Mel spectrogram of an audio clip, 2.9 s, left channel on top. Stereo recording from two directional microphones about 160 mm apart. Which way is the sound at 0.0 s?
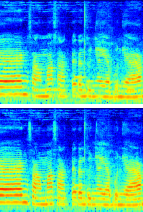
25° right (ahead or behind).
